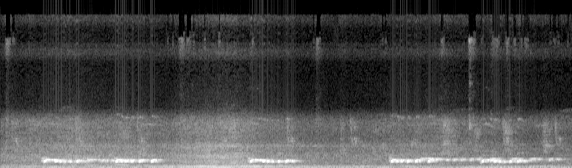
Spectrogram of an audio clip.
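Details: Zebra dove sounding to make other zebra doves call back, delivering four trilled, purring coo phrases in pairs with a longer gap between pairs, over faint low rumbling.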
